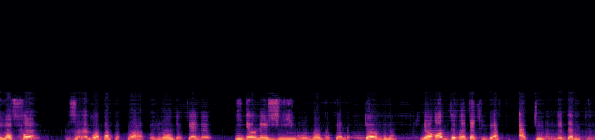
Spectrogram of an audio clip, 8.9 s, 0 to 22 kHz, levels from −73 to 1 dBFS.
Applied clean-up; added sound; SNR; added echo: neural separator model SepFormer DNS4.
